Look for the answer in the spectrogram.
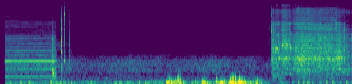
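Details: Carbureted engine (piston kit, valve, ignition module, coil, plug already replaced; carb rebuilt) idles then chokes and stalls when throttle opens; sputters, restarts, revs only with sharp blip; black sooty plug indicates rich mixture.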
